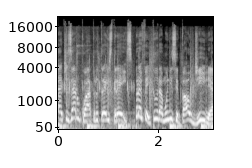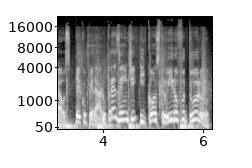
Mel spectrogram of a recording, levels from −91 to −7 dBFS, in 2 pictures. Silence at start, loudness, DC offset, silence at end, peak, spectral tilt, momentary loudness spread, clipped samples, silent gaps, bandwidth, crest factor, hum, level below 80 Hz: 0 s; -12 LUFS; under 0.1%; 0.05 s; 0 dBFS; -4.5 dB/octave; 2 LU; under 0.1%; none; over 20 kHz; 12 dB; none; -22 dBFS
